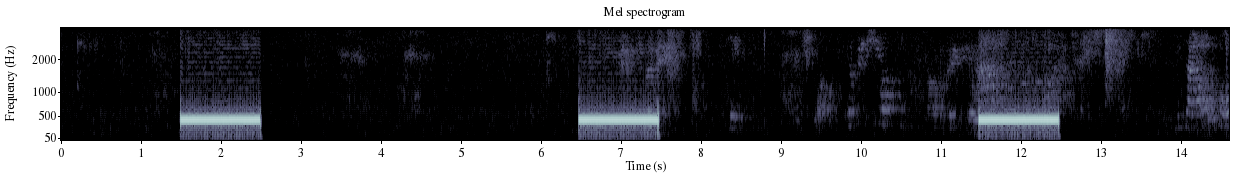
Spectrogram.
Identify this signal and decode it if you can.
Ringback tone (Europe, 425 Hz), with speech.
